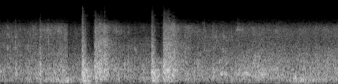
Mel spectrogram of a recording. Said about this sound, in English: But then you hear the bullets, and down he goes.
